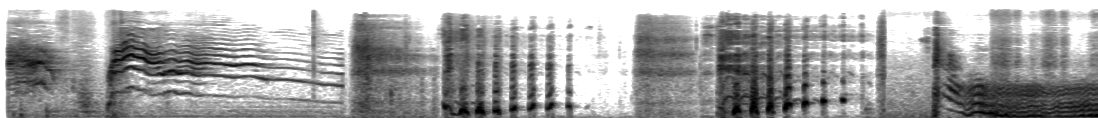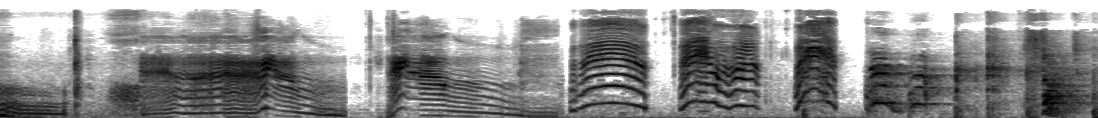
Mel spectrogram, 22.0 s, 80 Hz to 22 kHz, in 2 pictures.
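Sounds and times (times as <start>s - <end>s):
cat yowling: 16.7s - 20.0s.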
